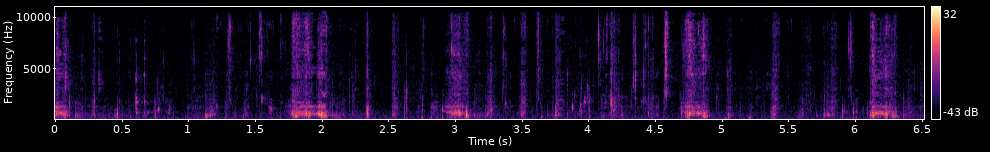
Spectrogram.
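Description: Close-up eating sounds: a mouthful of soft, wet, eggy food taken from a wooden spoon and chewed, with constant small wet mouth clicks and louder smacking bursts at the start, around two and three seconds in, and just before five seconds.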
